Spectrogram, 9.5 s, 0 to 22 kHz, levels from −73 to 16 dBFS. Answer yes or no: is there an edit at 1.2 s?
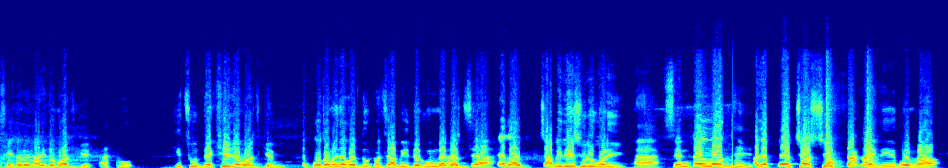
yes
